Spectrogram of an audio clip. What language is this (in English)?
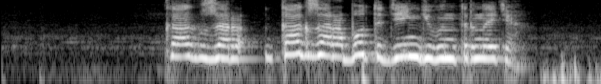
Russian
